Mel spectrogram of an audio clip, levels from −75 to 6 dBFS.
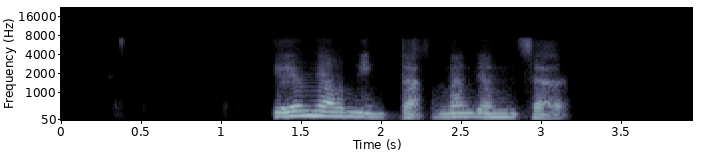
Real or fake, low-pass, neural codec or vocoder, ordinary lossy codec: fake; 7.2 kHz; codec, 16 kHz, 0.5 kbps, FreqCodec, smaller model; MP3, 64 kbps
